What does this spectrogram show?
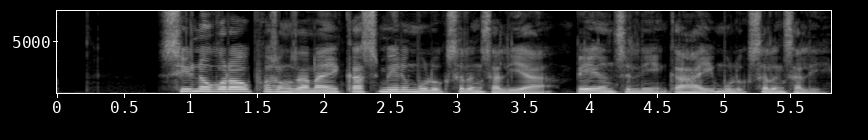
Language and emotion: Bodo, neutral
